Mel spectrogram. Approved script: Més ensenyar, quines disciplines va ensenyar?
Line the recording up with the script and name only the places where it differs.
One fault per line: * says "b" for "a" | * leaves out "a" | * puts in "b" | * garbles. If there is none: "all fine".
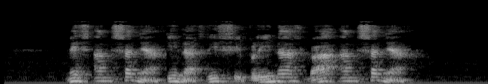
all fine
